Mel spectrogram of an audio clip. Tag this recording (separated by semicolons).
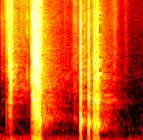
duct-tape; rip; ripping; tape; tear; tearing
